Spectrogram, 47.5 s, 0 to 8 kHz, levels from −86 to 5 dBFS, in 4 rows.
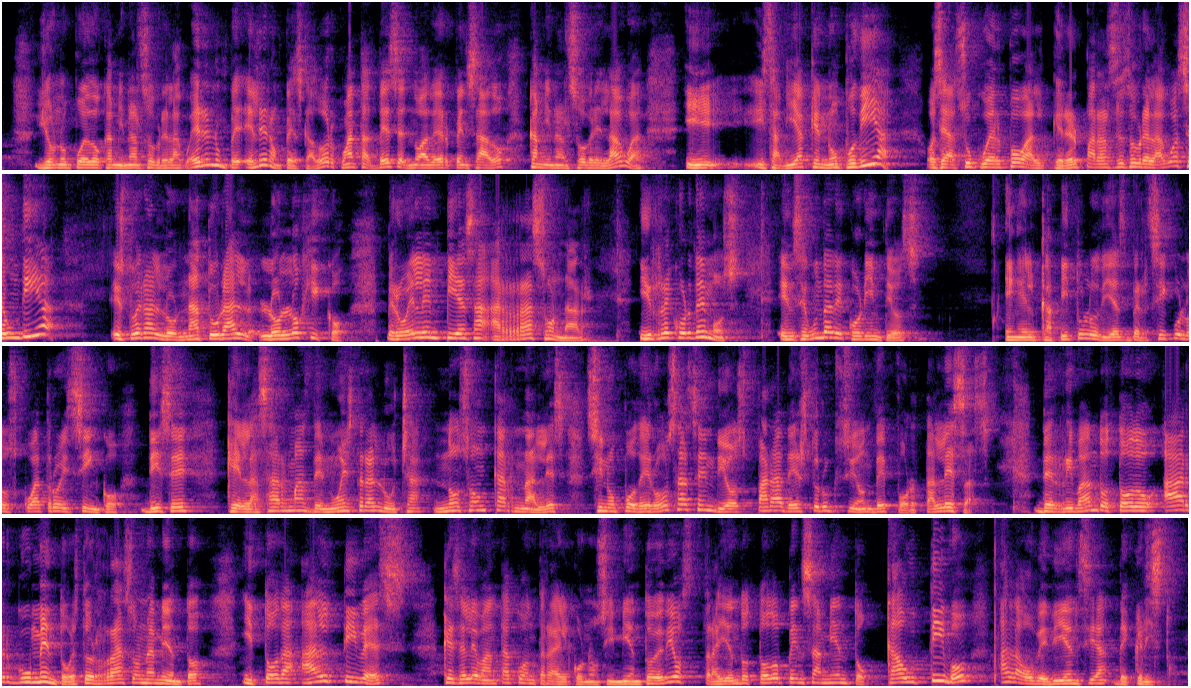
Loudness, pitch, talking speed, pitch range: -14 LUFS, 160 Hz, 135 wpm, 135-190 Hz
